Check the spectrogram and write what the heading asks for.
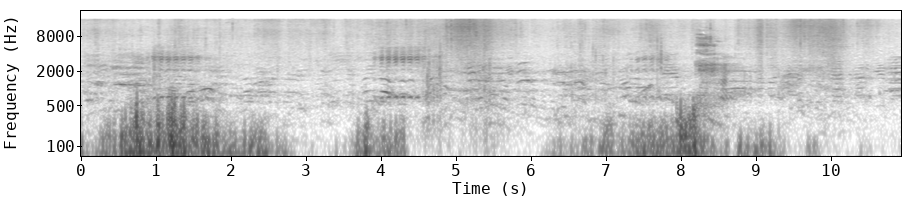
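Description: Young goat kids bleating in short, high calls, twice or so, over stretches of loud low rumbling noise.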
